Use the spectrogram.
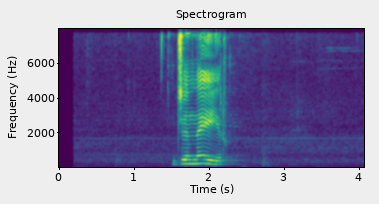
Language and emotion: Russian, neutral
